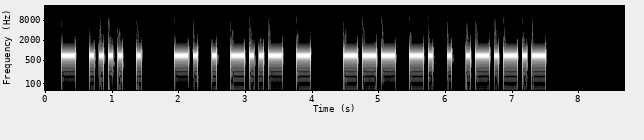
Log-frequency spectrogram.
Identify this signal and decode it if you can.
Morse code, heard as a keyed tone, about 17 wpm, 700 Hz. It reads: THE NEXT ONE.
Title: Sentences from Top 1000 Words - Review Part 1 - 17wpm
